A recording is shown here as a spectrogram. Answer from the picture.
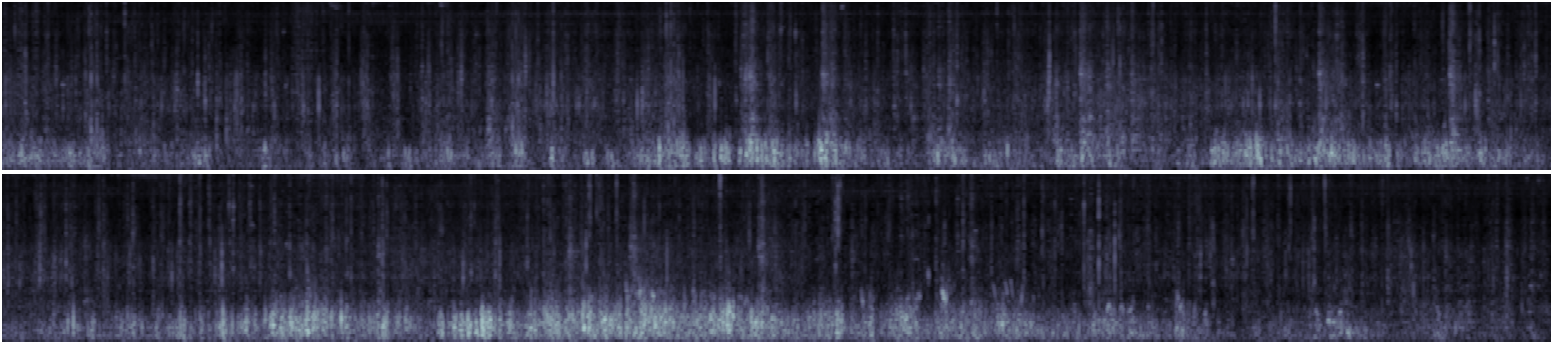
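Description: Hooves of a pair of harnessed donkeys clip-clopping on a gravel road, over the crunch and rumble of the cart's wheels on the gravel.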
